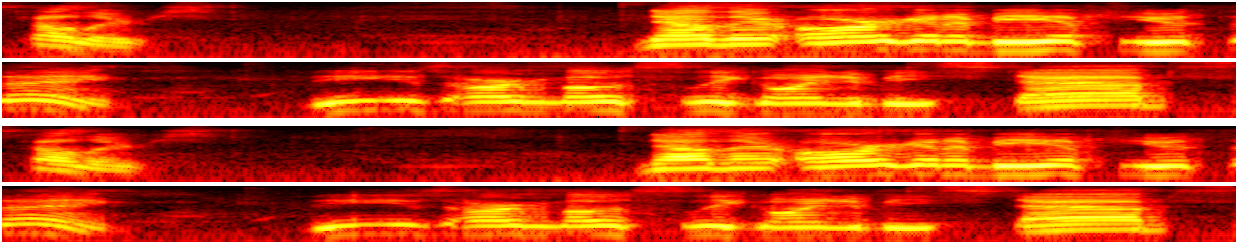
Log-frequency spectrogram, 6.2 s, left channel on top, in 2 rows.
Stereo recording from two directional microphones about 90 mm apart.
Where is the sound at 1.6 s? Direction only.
20° right (ahead or behind).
